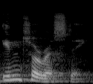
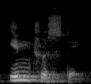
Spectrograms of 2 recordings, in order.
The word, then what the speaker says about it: interesting: number 11 is interesting this is mispronounced sometimes as interesting but there are only three syllables in tree sting and the stress is on in so the word is interesting number 12 is hotel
